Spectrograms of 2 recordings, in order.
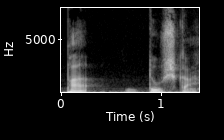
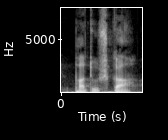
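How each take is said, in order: First: The stress is on the second syllable. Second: The stress is on the last syllable. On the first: The speaker calls it right. "بلکه د و او هستن که دریافتش خواهند کرد" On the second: The speaker calls it wrong. "یه موقع نگین پادوشکا، کا رو استرس نذارین روش"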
